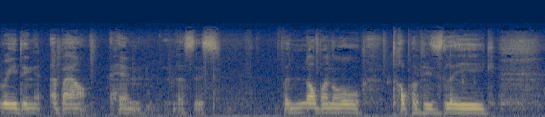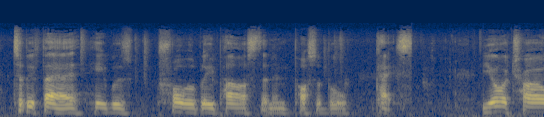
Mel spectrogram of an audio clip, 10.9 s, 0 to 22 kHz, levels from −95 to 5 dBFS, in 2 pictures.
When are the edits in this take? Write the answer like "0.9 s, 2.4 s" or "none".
5.5 s, 7.0 s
